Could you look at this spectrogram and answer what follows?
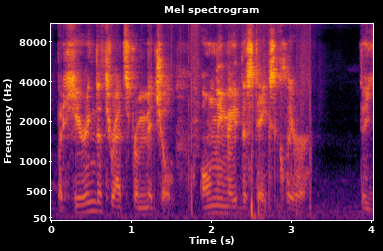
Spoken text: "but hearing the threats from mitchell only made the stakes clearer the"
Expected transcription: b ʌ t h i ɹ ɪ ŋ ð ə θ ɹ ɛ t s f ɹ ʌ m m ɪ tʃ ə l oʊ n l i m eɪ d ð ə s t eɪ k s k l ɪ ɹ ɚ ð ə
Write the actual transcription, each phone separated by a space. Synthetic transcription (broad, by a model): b ʌ t h i ɹ ɪ ŋ ð ə θ ɹ ɛ t s f ɹ ʌ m m ɪ tʃ l oʊ n l i m eɪ d ð ə s t eɪ k s k l ɪ ɹ ɚ ð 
